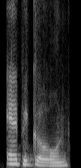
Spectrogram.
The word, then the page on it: epigone: Indian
